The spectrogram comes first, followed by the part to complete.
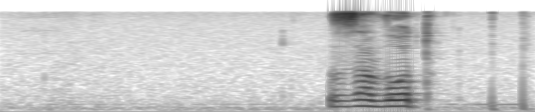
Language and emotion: Russian, neutral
